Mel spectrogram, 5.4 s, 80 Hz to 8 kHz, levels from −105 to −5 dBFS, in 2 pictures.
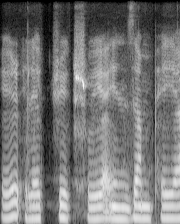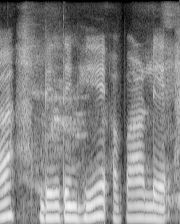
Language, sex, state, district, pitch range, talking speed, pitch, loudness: Mizo, female, Mizoram, Aizawl, 155-165 Hz, 135 wpm, 160 Hz, -17 LUFS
